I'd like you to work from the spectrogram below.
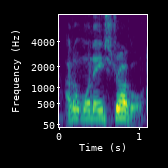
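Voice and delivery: ordinary talk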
